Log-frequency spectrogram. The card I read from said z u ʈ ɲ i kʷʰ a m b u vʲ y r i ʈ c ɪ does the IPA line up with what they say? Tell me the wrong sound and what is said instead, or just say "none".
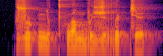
y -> u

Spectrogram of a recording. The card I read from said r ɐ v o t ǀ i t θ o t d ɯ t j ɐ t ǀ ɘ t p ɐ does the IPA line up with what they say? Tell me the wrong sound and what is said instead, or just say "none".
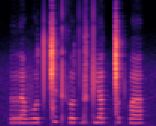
none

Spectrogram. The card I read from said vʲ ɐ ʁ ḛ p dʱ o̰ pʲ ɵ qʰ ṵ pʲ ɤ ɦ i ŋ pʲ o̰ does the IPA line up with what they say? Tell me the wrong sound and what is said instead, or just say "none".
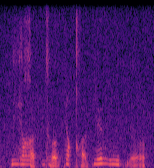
ɤ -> ɵ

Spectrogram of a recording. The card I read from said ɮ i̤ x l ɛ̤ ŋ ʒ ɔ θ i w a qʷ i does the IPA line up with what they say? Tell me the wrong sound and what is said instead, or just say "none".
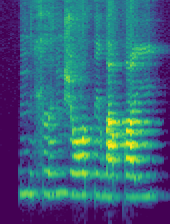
ɮ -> n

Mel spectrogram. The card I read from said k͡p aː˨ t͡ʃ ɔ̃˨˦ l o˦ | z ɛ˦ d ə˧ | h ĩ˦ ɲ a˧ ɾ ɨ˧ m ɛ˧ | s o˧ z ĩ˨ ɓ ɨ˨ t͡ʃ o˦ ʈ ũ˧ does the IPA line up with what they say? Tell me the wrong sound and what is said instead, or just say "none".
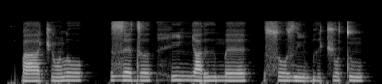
ʈ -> t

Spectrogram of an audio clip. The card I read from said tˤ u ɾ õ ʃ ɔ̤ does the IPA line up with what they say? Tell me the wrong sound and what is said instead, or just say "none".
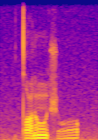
none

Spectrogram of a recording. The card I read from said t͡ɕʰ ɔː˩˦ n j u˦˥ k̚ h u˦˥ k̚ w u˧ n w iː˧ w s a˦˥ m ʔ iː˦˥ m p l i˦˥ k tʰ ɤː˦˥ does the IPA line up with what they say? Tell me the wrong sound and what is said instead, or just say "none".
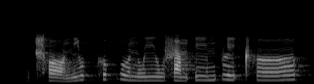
k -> ʔ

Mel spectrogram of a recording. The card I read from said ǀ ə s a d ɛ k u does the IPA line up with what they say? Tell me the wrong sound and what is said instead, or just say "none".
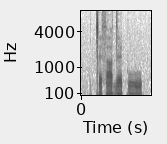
ə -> ɛ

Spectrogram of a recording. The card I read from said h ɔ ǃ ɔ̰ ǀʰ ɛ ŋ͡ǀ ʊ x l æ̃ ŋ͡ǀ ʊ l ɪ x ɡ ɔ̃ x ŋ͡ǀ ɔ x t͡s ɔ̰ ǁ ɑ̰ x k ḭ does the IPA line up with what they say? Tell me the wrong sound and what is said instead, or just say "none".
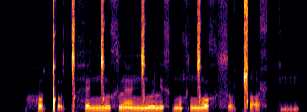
t͡s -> s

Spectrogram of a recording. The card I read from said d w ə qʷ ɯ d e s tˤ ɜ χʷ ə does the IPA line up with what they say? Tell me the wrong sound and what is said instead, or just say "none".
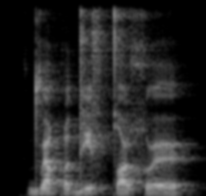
e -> i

